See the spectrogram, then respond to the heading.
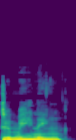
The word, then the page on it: demeaning: British English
